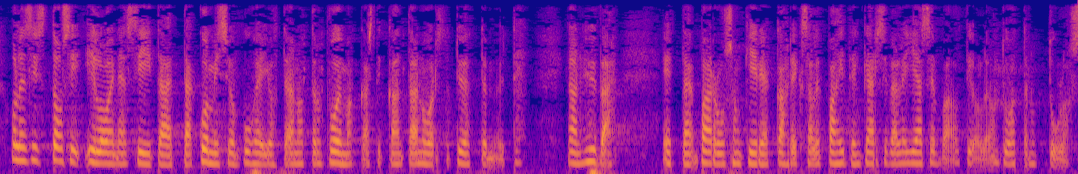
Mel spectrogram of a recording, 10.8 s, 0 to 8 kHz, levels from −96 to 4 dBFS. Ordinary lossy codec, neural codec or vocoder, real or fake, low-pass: none; none; real; 7.2 kHz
